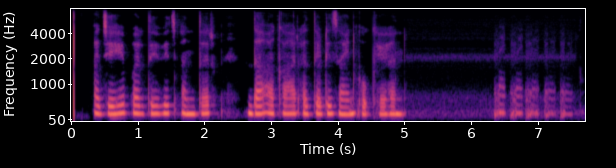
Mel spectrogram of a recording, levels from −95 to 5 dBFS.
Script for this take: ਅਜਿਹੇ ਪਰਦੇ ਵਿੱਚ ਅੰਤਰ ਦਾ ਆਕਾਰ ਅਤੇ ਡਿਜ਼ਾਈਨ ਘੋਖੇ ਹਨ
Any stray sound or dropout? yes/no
yes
